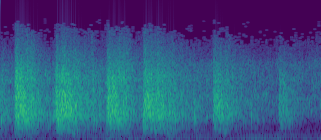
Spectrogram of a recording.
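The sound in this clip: Men in canoes pulling in to shore fire a celebratory volley of gunshots, heard as six dull, booming reports spaced at uneven intervals, each ringing out and fading, the later ones somewhat softer.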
